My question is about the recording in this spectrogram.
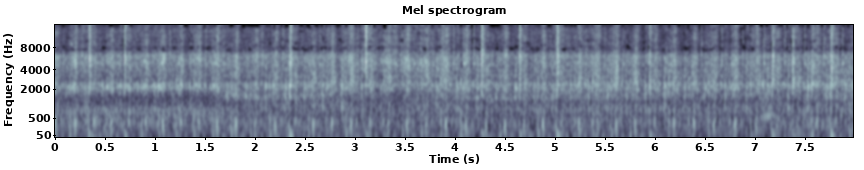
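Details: Diesel water-pump engine, after fixing the no-start caused by no fuel supply, gives an even, solid thump of about two and a half beats a second with no stumbles or knocks; running perfectly.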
